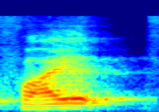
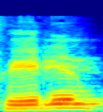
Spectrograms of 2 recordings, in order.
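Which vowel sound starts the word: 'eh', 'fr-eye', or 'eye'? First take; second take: eye; eh. First: It starts with 'f' followed directly by 'eye'. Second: It starts with 'feh' and has an extra syllable. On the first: The speaker calls it right. "ये होती है फायन" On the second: The speaker calls it wrong. "वो फेरियन पढ़ रहा है"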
